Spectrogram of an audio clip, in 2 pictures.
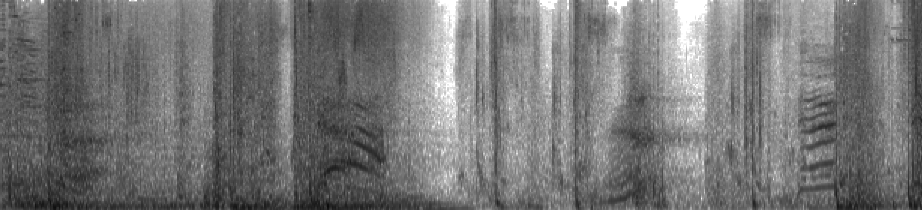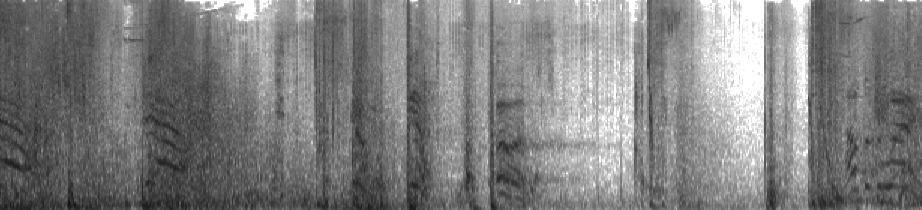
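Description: Blows thud and crack as fighters strike each other.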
